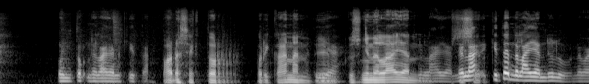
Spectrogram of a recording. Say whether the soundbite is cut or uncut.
cut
